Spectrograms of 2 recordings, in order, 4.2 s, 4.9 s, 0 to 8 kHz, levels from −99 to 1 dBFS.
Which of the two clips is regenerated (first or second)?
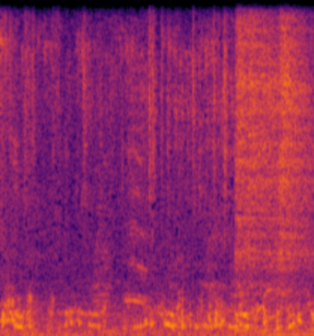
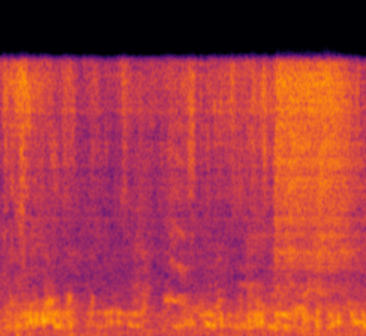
second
